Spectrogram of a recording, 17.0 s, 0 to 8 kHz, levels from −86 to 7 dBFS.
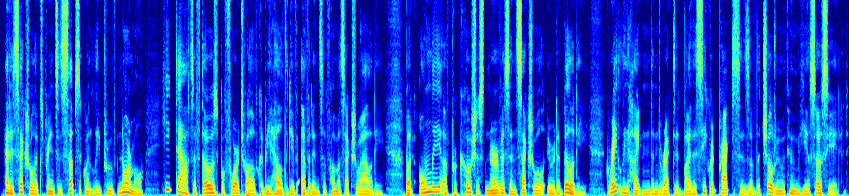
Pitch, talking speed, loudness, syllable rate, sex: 115 Hz, 155 wpm, -20 LUFS, 5.6 syllables/s, male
